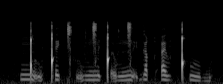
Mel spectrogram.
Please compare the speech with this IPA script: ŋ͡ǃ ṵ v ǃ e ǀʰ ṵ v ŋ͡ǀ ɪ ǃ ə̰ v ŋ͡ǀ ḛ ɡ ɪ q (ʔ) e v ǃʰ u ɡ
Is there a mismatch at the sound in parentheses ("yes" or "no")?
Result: no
